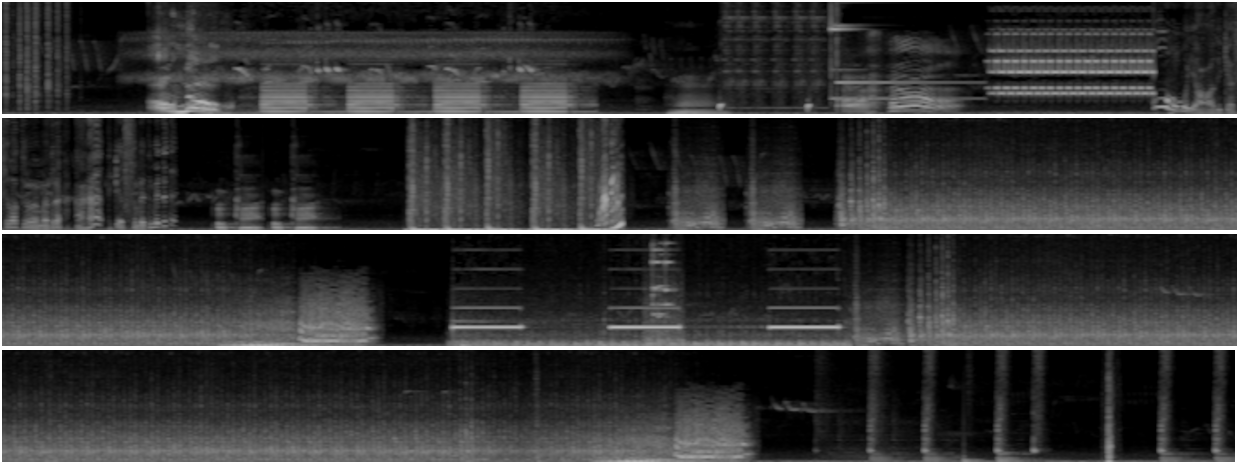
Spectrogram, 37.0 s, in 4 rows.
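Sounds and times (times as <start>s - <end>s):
electronic beeps: 1.7s - 8.7s, 23.1s - 23.7s
small engine running: 15.6s - 21.3s, 21.9s - 33.4s.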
